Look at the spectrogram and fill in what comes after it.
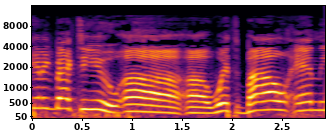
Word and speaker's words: Bao: Bao.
